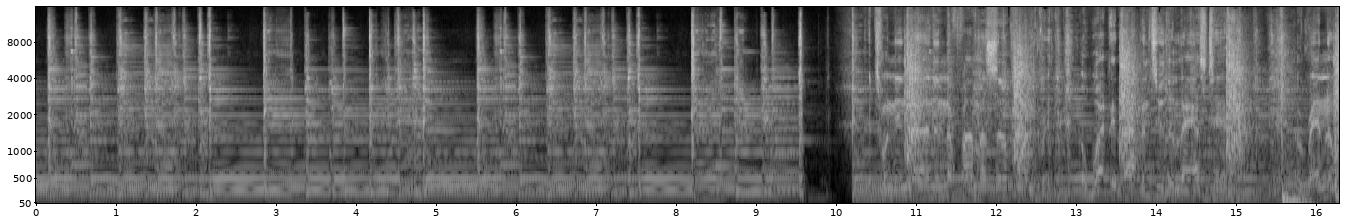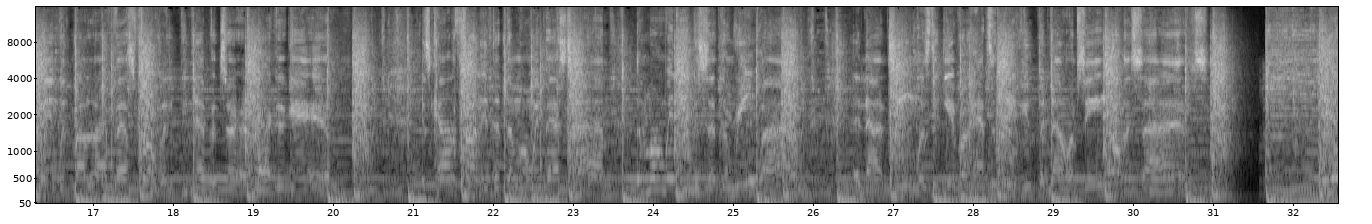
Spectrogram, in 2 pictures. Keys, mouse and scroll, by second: 0.0 click, 1.3 click, 1.8 g, 2.0 middle click, 6.1 Tab, 9.5 click, 10.3 shift+click, 11.9 click, 12.1 g, 12.5 middle click, 13.3 click, 14.1 click, 14.4 e, 15.4 click, 15.7 click, 15.8 g, 16.1 middle click, 16.4 click, 16.5 g, 16.8 middle click, 17.3 click, 17.4 g, 17.6 middle click, 19.0 click, 20.2 g, 20.7 middle click, 21.1 click.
